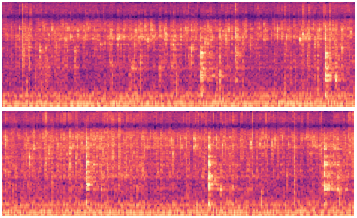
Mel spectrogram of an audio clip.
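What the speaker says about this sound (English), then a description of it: "I'm moving the oil around a little. I might even see if I can spoon some on the top, kind of baste it." An oily fish pan-fries in hot oil, a steady close sizzle with a spoon scraping and clinking now and then as oil is basted over it, and no talk.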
